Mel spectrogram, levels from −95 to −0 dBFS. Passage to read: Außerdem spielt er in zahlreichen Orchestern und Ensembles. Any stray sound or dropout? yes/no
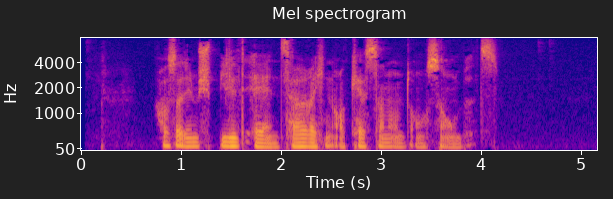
no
